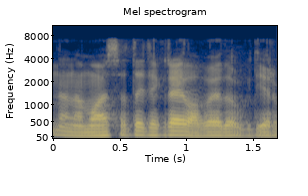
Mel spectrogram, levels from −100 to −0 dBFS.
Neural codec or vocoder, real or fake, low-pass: none; real; 7.2 kHz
